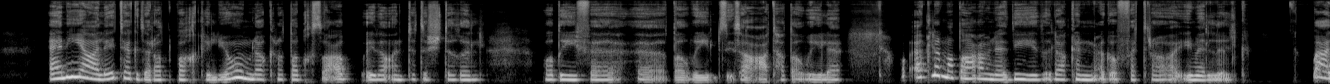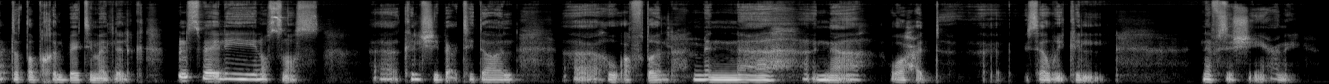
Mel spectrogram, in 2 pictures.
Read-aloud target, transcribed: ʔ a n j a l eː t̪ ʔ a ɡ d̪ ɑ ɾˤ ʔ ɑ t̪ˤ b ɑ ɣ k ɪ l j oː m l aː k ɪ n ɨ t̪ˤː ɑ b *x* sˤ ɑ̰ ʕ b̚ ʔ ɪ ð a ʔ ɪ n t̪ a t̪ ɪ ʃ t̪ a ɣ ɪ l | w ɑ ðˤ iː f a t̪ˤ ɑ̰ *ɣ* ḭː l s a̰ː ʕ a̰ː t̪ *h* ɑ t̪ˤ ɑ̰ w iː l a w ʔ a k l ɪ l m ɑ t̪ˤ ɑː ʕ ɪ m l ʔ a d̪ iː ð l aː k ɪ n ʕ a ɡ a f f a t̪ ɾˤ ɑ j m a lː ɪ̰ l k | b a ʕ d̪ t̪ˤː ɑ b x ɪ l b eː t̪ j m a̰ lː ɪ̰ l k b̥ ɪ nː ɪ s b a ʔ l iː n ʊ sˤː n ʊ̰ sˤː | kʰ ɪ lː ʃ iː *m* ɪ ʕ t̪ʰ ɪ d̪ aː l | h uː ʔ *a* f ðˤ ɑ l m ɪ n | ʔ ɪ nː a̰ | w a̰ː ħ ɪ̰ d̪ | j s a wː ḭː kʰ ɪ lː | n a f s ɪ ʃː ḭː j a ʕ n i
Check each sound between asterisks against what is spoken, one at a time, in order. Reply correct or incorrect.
correct, incorrect: w, correct, incorrect: b, incorrect: ɑ

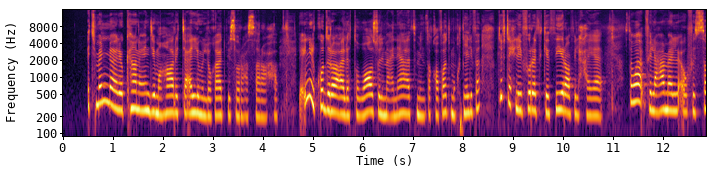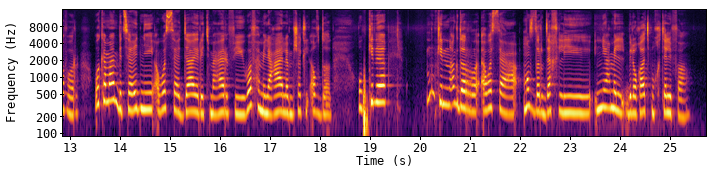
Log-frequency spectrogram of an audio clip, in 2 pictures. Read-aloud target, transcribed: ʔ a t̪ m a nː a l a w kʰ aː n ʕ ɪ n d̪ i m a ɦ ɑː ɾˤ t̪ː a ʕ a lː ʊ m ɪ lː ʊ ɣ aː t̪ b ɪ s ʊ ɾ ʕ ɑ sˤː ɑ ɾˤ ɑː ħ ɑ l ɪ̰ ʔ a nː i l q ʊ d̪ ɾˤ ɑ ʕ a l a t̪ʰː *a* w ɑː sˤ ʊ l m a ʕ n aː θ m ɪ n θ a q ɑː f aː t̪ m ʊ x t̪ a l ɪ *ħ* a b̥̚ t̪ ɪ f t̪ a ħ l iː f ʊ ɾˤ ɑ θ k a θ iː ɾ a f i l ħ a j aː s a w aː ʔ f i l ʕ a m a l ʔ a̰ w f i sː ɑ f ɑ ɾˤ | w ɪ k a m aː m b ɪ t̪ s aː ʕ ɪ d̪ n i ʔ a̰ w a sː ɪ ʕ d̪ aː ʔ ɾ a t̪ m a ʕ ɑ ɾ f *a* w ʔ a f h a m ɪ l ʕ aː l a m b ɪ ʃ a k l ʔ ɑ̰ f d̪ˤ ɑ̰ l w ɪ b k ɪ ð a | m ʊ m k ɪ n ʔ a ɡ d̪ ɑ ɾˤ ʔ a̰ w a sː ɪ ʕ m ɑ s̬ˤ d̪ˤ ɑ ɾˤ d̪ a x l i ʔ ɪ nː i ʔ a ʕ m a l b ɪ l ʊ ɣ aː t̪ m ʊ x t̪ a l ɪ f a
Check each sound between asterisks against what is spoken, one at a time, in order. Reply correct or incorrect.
incorrect: ɑ, incorrect: f, incorrect: i

